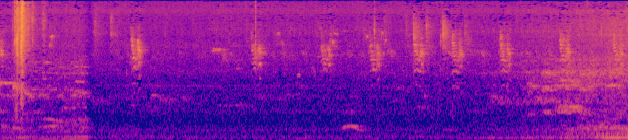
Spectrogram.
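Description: Small birds chirping, short high calls scattered every second or so. There is a sharp click just after the start and a low hum that fades about a second in and comes back near the end.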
